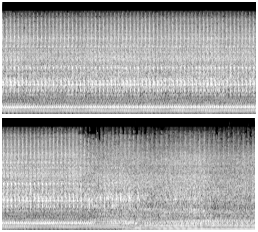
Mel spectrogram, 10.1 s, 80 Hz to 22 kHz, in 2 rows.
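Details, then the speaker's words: Acura Integra B18B with an eBay turbo kit, new injectors fitted, idling and revved slowly: heavy rhythmic hammering under a smooth idle, louder with RPM and gone on deceleration; rod knock, engine needs replacing. "and it gets louder with RPM you guys hear that the RPM came down there try this one more time just really slowly I don't want to [ __ ] kick a rod out of the block oh yeah and then as it decelerates the knock goes away that's how you know it's a rod knock"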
